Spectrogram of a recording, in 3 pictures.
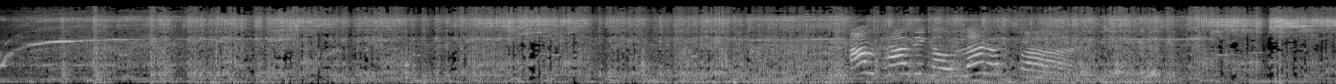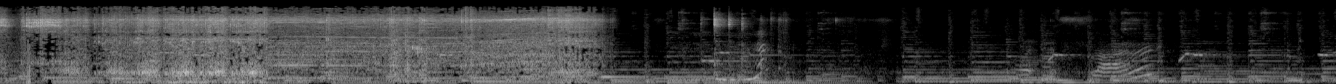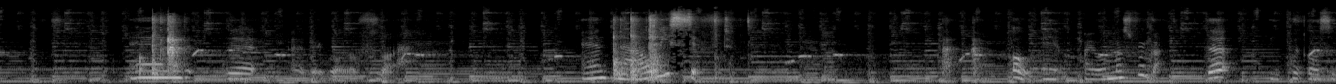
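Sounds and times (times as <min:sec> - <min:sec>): electric hand mixer whisking batter: 0:00.0 - 0:19.5.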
